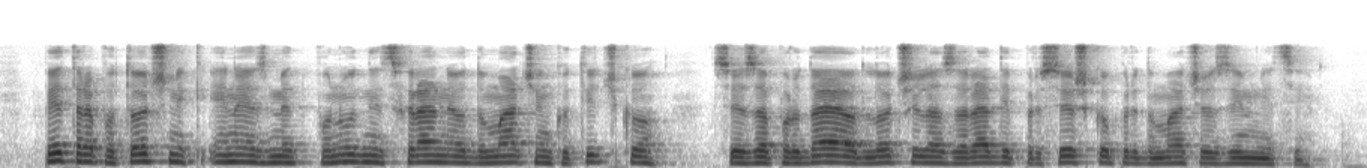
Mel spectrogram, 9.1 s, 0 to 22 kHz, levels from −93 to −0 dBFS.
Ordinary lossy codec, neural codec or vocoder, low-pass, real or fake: none; none; 7.2 kHz; real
